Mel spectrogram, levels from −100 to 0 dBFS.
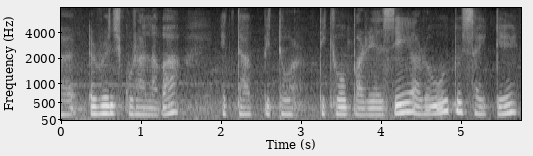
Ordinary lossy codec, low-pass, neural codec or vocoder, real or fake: none; none; none; real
